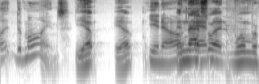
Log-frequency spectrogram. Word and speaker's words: Des Moines: And the locals call it Des Moines.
